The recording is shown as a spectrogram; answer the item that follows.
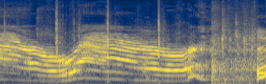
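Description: A toy alligator from a Hot Wheels set playing an electronic voice sound: two warbling calls, each falling in pitch, that sound like the dinosaur from Peppa Pig.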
